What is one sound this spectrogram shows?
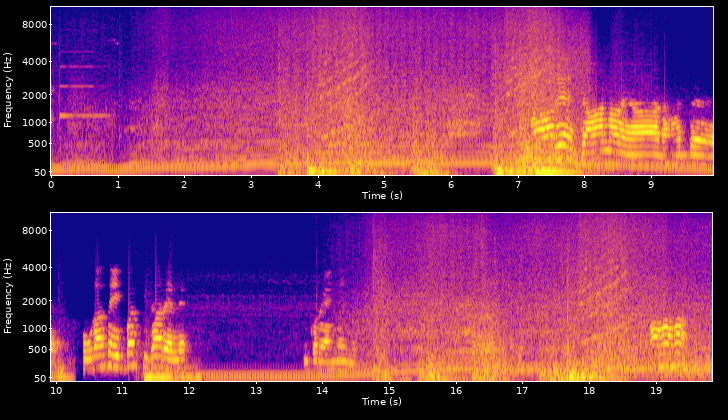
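A truck engine revs and drones up and down.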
